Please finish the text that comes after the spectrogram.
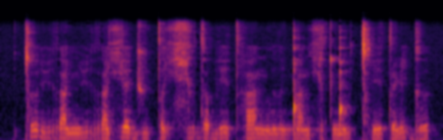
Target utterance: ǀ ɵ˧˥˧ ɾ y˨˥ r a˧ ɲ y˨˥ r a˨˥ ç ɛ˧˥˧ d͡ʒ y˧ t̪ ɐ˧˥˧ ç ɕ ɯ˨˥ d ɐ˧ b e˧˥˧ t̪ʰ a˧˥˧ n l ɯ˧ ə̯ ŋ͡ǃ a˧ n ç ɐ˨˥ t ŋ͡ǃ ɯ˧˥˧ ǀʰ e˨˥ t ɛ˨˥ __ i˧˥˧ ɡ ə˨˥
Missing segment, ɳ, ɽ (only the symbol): ɳ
